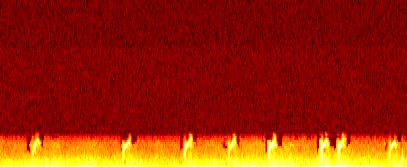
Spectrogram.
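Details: Begging from a young House Finch after its father, who feeds it while the mother takes a break. Seven sharp, rising squeaks repeat at irregular intervals of roughly half a second to a second, with a low hum beneath.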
